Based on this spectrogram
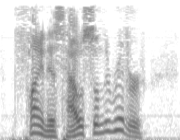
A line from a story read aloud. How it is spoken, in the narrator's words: cried Toad boisterously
